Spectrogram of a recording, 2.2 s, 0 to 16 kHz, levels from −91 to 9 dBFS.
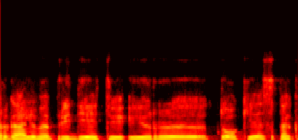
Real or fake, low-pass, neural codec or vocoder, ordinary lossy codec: fake; 7.2 kHz; codec, 16 kHz, 16 kbps, FreqCodec, larger model; Opus, 32 kbps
